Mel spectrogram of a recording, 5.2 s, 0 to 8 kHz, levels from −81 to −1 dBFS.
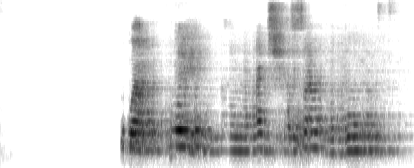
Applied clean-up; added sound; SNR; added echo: neural mask model DeepFilterNet 3.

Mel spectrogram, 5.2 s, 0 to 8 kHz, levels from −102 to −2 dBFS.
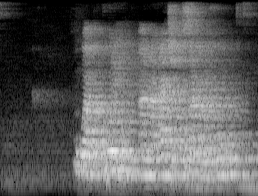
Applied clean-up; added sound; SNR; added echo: none; Glass; 12 dB; reverberation time 2.2 s.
